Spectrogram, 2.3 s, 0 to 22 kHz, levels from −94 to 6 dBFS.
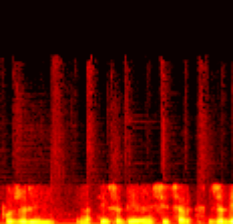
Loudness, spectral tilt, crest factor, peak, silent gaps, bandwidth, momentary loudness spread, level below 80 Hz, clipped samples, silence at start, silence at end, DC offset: -20 LUFS; -8 dB/octave; 16 dB; -2 dBFS; none; 8.4 kHz; 9 LU; -46 dBFS; under 0.1%; 0.05 s; 0 s; under 0.1%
